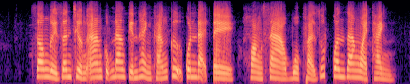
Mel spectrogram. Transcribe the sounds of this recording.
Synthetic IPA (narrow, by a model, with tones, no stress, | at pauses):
zɔ˧ŋɨ˨˩əjzə˧nt͡ɕɨ˨˩əŋʔaː˧nkʊ̰˧˥ŋ͡mɗaː˧ŋt̪i˨˦ənɦa˨˩jŋ̟xaː˨˦ŋkɨ̰˧˨kwə˧nɗa̰ː˧˨jt̪e˨˩ | hwaː˨˩ŋsaː˧˩ɓu˨˩ək̚faː˧˩jzu˦˥t̚kwə˧nzaː˧ŋwaː˨˩jt̪ʰa˨˩jŋ̟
